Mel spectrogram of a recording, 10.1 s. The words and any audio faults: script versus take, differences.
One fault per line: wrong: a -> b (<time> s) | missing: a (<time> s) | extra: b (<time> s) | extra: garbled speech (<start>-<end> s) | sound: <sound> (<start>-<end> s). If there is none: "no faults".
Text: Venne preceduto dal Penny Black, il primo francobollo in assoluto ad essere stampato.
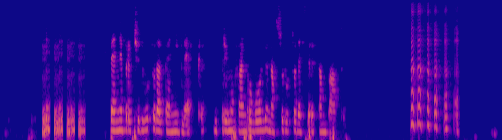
sound: laugh (0.8-1.7 s)
sound: laugh (8.2-9.2 s)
